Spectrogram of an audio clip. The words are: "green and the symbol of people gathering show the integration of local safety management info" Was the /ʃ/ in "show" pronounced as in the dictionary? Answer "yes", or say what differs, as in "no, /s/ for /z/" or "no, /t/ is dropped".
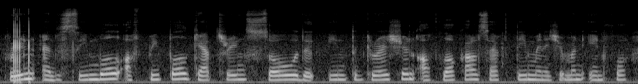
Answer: no, /s/ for /ʃ/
